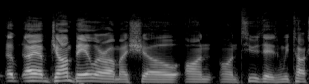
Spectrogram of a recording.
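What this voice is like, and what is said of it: Usual voice. Nothing is said of it.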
